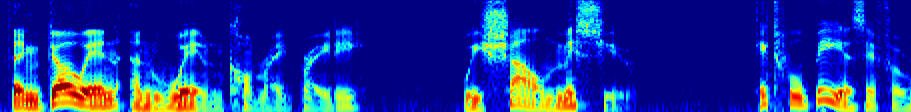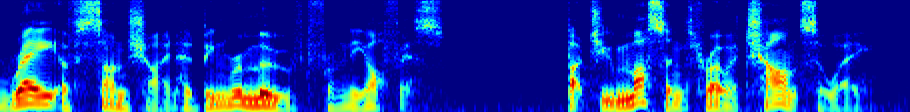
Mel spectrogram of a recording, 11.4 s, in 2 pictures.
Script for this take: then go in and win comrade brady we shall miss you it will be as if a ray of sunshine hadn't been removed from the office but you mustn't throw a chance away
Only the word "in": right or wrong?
right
